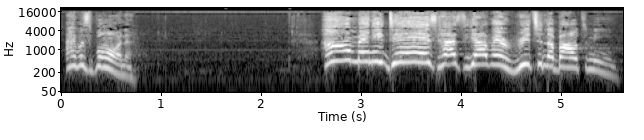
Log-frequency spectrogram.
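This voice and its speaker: A woman's voice: very high-pitched, big pitch swings, slow, a bit bright. A woman in her eighties preaching a scripture lesson, emphatically repeating phrases and putting questions to her listeners. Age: 80s. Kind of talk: sermon teaching from scripture.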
